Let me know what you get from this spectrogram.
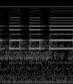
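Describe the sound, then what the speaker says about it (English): Short electronic beeps from a Storm32 brushless gimbal controller on a 3D-printed GoPro/Mobius gimbal after it initializes and finds level, a few bright tones pulsing in quick succession, close and fairly quiet. "There's the beeps, it's found its level"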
